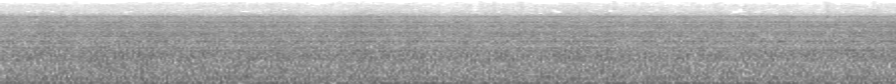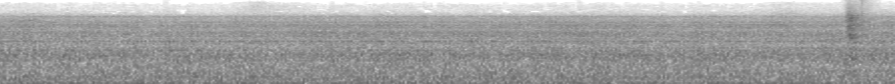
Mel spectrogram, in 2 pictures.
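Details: Steam boiler on a service call, locking out on low water cut-off, test-fired while checking piping for leaks, main air vent found leaking; even steady burner roar, no surging, rumbling or cutting out; normal burner firing.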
